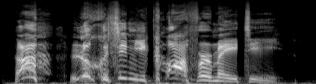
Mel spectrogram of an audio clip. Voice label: Pirate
